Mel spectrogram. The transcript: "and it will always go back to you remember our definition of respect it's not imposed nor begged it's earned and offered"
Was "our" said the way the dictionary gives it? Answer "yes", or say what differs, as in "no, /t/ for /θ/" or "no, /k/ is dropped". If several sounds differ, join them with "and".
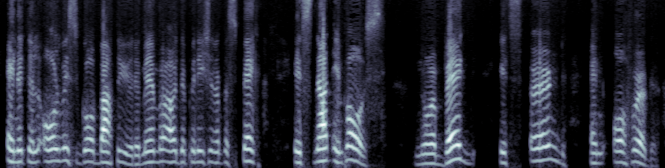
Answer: no, /w/ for /ɹ/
